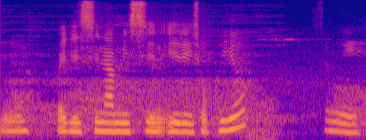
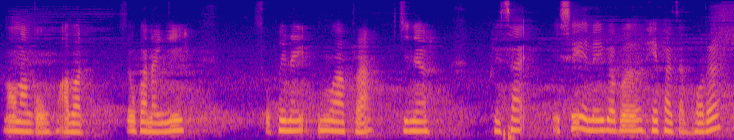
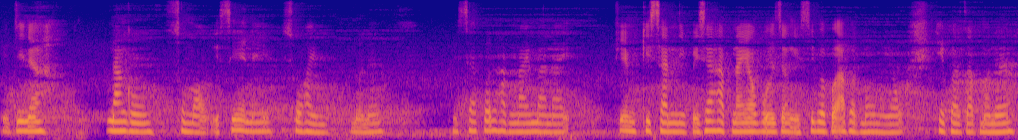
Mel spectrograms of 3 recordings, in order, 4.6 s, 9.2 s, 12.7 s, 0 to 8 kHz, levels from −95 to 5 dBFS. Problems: none marked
